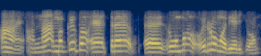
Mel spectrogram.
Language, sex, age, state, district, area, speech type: Malayalam, female, 60+, Kerala, Kozhikode, urban, conversation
